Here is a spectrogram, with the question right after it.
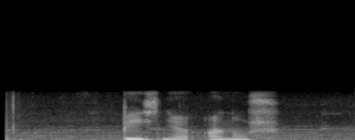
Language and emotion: Russian, neutral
